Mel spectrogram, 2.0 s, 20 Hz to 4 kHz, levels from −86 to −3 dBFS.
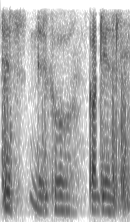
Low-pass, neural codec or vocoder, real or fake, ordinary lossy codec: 3.6 kHz; vocoder, 44.1 kHz, 128 mel bands every 256 samples, BigVGAN v2; fake; AAC, 16 kbps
